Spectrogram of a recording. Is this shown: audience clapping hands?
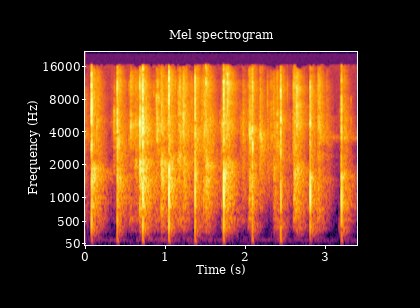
yes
